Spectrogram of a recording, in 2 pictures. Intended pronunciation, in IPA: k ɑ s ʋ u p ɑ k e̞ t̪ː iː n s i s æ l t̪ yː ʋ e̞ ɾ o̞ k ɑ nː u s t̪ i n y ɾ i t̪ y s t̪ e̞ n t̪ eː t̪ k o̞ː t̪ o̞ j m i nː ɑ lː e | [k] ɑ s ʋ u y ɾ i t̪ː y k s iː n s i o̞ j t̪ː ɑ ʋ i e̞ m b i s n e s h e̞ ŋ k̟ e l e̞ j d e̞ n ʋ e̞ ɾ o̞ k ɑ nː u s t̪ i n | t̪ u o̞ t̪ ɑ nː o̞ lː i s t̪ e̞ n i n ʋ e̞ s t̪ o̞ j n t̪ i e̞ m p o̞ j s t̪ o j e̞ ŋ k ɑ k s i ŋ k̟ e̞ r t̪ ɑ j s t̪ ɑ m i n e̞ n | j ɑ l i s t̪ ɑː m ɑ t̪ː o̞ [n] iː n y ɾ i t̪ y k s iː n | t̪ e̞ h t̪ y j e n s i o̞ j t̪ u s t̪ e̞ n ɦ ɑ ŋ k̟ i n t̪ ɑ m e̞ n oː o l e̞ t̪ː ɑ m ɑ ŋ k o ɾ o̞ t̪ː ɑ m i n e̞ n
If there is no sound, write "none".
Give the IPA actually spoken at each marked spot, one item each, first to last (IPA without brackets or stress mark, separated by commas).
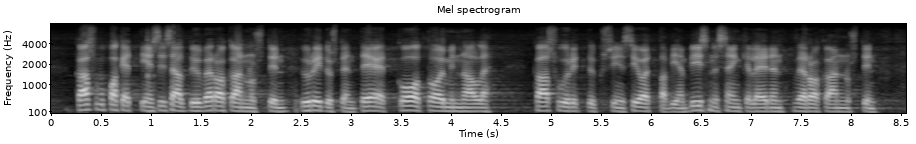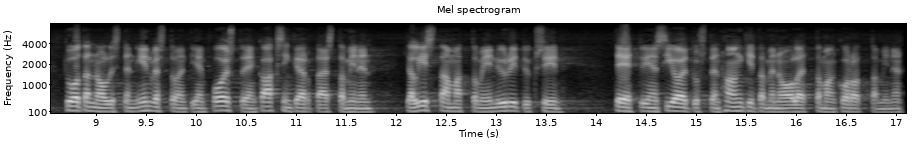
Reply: k, m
